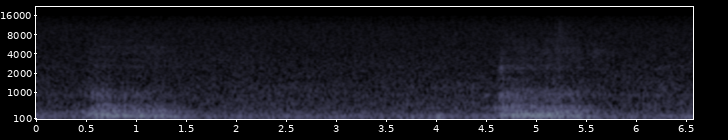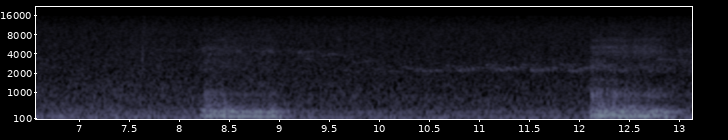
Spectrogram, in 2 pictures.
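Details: Napping dog snoring indoors: four slow, low rumbling snores roughly every four seconds, each a rough drawn-out breath with a faint buzzy tone, separated by quiet pauses with soft room hiss.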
